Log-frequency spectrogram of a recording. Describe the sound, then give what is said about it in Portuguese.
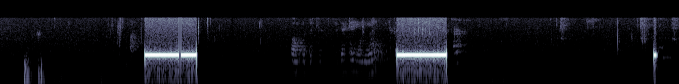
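A telephone call goes unanswered. Two long, steady ringback tones of about one second each are separated by several seconds of near silence, and a faint click comes near the end. “Liguei agora, mas só chama.”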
